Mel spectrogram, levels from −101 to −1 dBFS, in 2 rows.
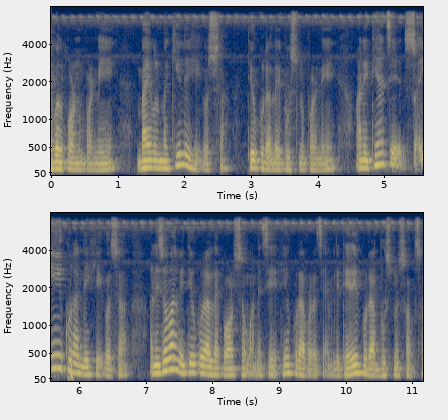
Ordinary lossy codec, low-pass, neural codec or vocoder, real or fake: none; 7.2 kHz; none; real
